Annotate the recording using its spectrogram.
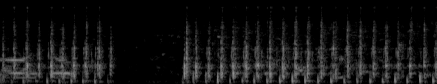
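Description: Rapid tapping with the hand on the rim of a water-filled plastic gold pan, about nine taps a second in two runs with a short pause about a second in. The tapping settles the heavy material so the gold climbs to the top of the black sands concentrate.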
